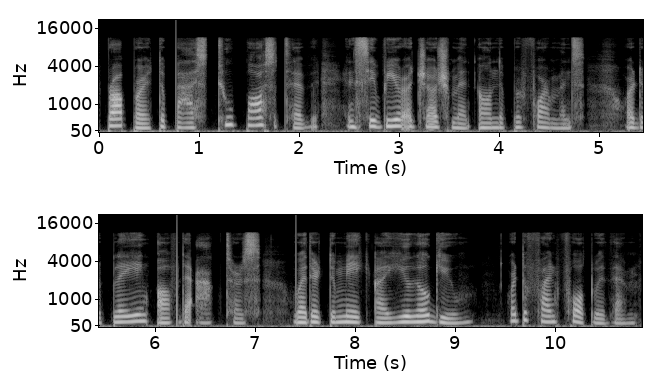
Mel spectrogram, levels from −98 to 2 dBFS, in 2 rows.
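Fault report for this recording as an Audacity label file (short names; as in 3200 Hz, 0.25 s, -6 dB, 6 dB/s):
0.780000	0.780000	pop -14 dBFS
6.230000	6.230000	pop -10 dBFS
7.420000	7.420000	pop -12 dBFS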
